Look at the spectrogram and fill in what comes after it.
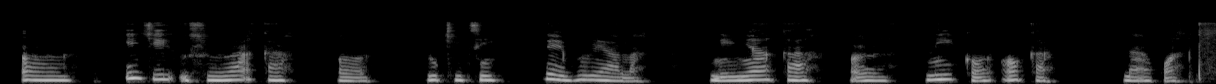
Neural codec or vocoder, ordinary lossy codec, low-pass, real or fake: none; AAC, 48 kbps; 7.2 kHz; real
